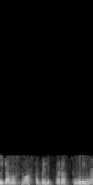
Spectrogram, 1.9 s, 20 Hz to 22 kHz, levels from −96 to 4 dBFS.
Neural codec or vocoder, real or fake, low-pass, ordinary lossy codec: codec, 32 kHz, 1.9 kbps, SNAC; fake; 3.6 kHz; MP3, 32 kbps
